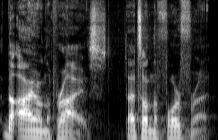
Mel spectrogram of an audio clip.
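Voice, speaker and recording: A man's voice: mid-range voice, brisk, vocal fry. A man in his late thirties co-hosting a casual beer livestream, rambling and chatty as he greets the chat. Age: 30s. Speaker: livestream co-host.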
